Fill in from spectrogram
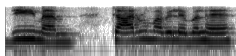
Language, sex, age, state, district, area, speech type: Hindi, female, 45-60, Madhya Pradesh, Balaghat, rural, conversation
